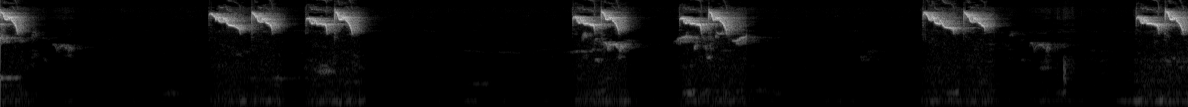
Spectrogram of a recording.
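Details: Javan white-eye, bustomi type, singing in the morning; bright high-pitched twitters in paired bursts separated by pauses of about a second, steady and clear.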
